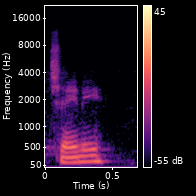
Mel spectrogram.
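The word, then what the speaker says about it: Chani: He's like, yeah, Chaney will bear me many more sons. No problem. Okay, man. – Is that how they pronounce it in the audiobook, Chaney? – Yeah.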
